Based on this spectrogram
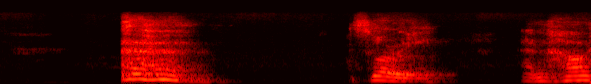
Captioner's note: clears throat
